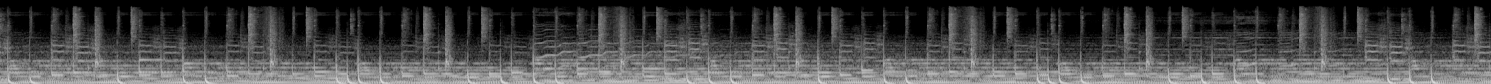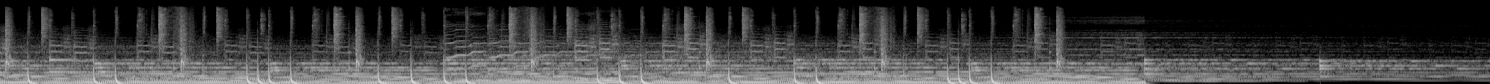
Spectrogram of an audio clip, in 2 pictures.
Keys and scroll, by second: 3.8 ctrl+z, 5.3 ctrl+t, 21.2 ctrl+Return, 24.5 ctrl+-.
